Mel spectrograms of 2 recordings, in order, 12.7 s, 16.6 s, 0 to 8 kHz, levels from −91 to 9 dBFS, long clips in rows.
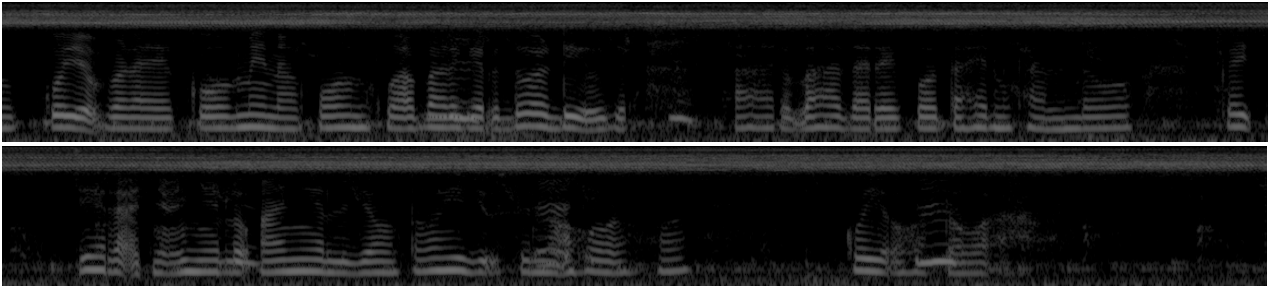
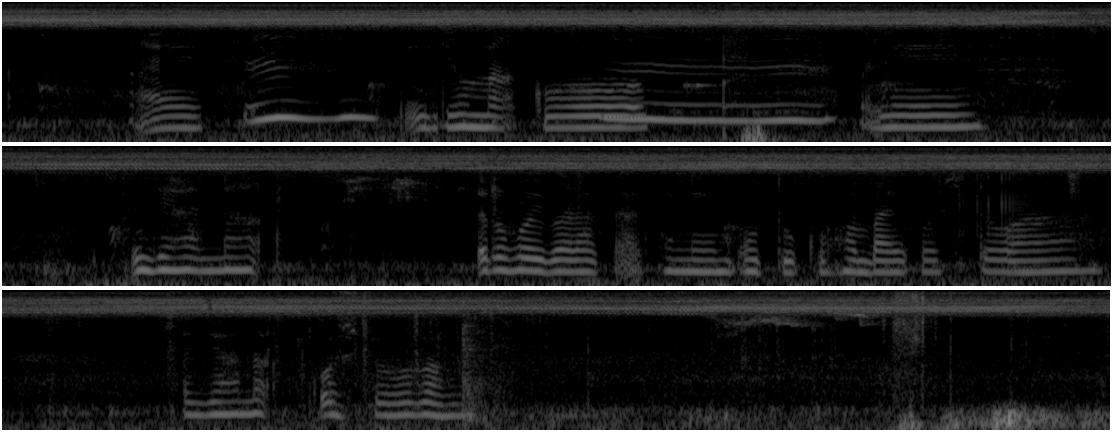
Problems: background sounds at intervals, background conversations at intervals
